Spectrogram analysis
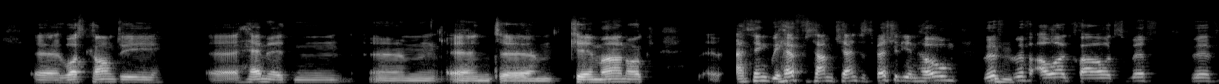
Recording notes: We caught up over Zoom to talk it all through.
